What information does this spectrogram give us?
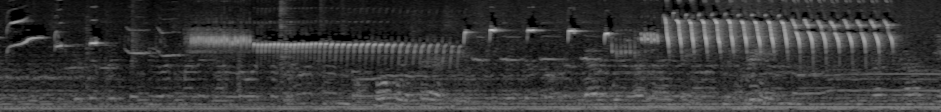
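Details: White Timbrado canary song: quick whistled notes, then a long buzzy roll, a steady trill and a fast pulsing run of rising notes, with faint voices in the background.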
